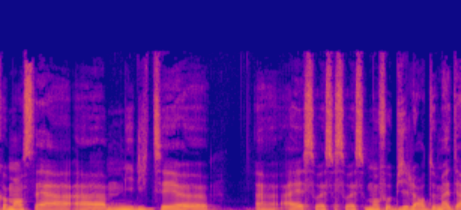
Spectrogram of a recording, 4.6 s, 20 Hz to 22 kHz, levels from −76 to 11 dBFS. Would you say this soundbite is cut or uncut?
cut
